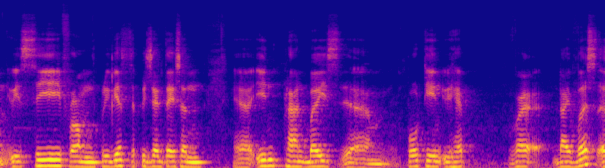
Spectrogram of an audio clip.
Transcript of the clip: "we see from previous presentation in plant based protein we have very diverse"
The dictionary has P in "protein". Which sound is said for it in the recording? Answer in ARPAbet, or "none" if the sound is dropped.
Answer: P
